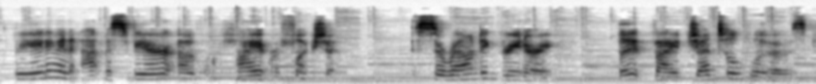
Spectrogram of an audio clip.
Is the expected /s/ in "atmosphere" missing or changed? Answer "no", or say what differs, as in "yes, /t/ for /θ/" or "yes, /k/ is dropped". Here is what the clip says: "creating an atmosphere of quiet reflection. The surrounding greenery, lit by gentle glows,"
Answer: no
